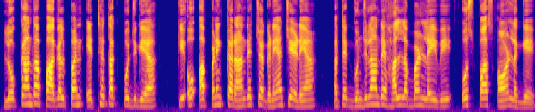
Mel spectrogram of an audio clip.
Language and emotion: Punjabi, neutral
